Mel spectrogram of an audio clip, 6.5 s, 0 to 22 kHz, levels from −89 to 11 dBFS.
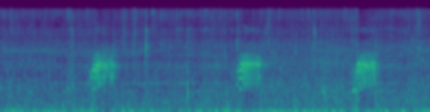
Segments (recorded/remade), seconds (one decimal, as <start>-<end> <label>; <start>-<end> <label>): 0.0-0.8 recorded; 0.8-3.5 remade; 3.5-5.2 recorded; 5.2-6.1 remade; 6.1-6.5 recorded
